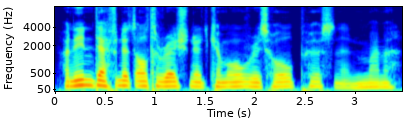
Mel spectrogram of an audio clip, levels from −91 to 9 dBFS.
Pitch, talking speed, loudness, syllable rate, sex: 110 Hz, 190 wpm, -22 LUFS, 6.7 syllables/s, male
